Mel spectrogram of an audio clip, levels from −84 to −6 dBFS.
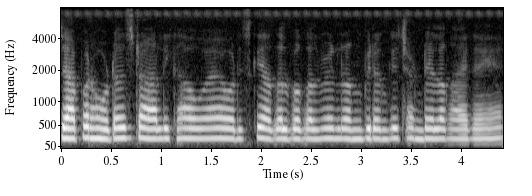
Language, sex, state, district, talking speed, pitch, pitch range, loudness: Hindi, female, Haryana, Jhajjar, 245 wpm, 210 Hz, 205-215 Hz, -17 LUFS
